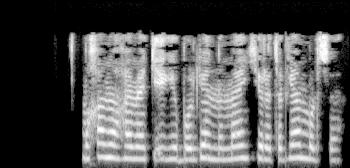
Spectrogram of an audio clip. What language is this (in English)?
Uzbek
